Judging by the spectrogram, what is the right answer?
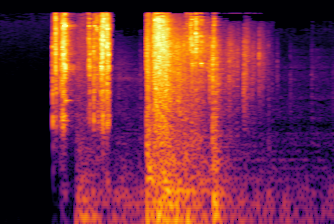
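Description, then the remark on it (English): Rifle shots hammer at a door: a quick burst of sharp cracks, then a heavier blast that rings out into a long, fading rumble. No one speaks. “All right, let's use the rifle with the door.”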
